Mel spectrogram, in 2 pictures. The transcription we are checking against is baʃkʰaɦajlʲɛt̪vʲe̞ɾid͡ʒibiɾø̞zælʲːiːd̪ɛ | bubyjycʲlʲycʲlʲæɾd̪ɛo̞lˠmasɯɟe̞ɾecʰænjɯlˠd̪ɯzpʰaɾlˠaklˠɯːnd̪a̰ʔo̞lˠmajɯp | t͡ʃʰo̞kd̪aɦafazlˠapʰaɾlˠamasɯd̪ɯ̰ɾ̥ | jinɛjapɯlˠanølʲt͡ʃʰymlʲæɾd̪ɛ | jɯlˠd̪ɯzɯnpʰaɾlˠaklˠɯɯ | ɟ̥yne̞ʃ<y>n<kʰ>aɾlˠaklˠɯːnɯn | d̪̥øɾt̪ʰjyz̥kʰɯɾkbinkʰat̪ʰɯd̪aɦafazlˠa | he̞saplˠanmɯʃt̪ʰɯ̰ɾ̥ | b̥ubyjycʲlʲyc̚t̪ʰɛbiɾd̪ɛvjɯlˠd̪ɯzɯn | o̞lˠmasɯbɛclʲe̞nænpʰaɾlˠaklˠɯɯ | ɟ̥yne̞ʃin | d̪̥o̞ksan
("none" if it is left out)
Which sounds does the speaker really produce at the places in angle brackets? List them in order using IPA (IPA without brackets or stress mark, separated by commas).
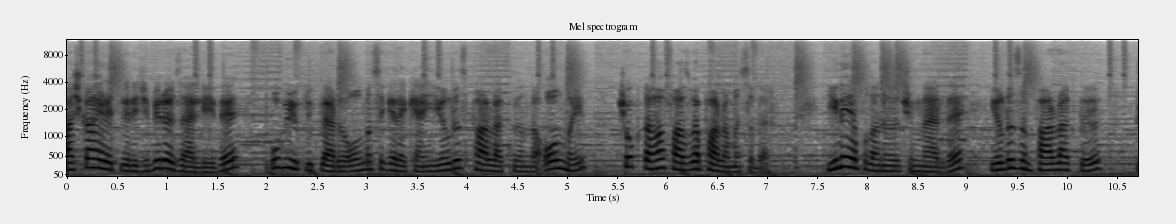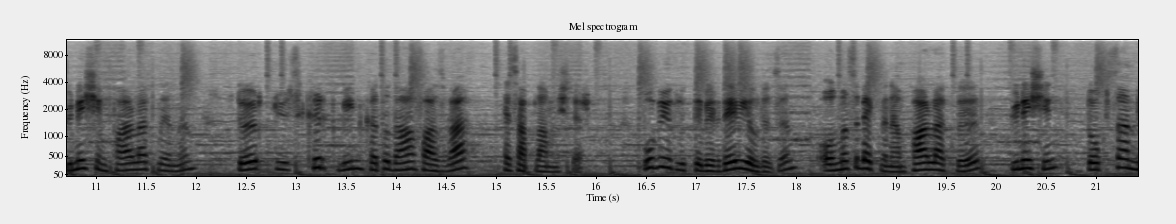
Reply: i, pʰ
